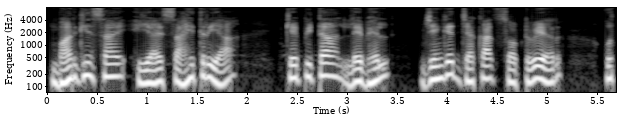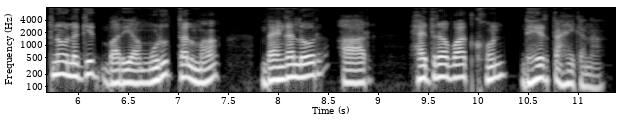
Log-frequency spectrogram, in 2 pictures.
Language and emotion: Santali, neutral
